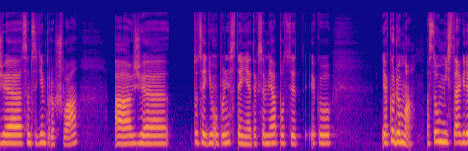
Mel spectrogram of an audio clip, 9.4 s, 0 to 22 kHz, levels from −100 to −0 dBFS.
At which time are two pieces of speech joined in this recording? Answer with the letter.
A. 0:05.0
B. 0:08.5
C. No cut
B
